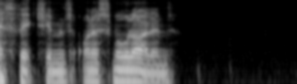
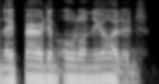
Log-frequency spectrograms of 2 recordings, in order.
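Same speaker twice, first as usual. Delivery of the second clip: usual speaking voice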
